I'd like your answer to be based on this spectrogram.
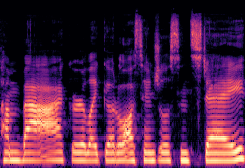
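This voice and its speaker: An ordinary speaking voice, a woman with an American accent, medium pitch and fairly quick pace. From Denver, Colorado. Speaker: singer. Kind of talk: casual chat.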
